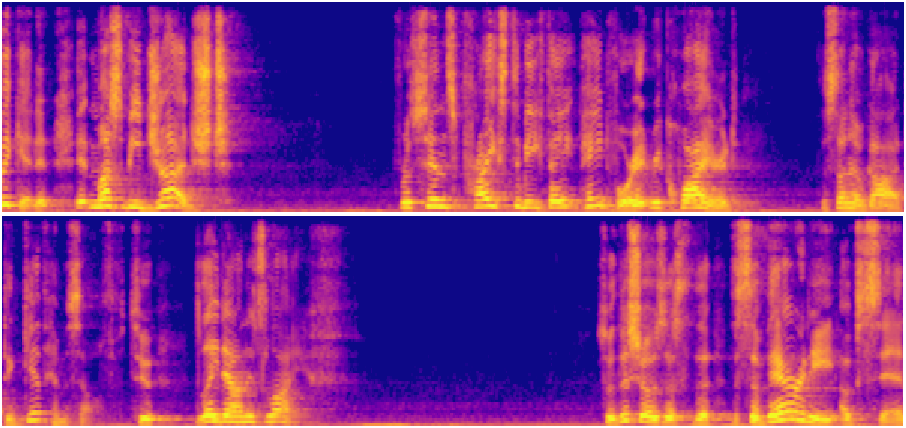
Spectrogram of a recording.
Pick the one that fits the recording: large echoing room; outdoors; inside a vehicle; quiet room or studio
large echoing room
